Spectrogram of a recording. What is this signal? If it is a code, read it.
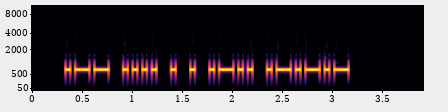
Morse code, heard as a keyed tone, about 25 wpm, 700 Hz. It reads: WHEEL.
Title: 2x Word-Spacing - Sentences from Top 500 Words - 25wpm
